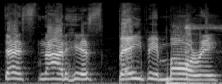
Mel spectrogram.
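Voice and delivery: slow, high, loud daytime-TV guest accusation; talk show guest. Retold or imitated. A girl in a clip yelling at Maury, slow, high and loud. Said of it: "She's like".

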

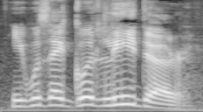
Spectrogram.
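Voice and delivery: high, hammed-up Russian accent. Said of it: "like, stereotypical Russian".

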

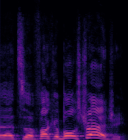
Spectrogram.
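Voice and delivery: normal talking voice

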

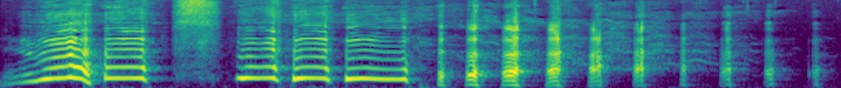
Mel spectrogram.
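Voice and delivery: loud high cackling laugh; big gleeful laugh. Real, not acted. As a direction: burst into a long triumphant cackle. Gloating about kid crying.

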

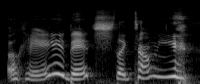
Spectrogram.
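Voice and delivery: drawn-out, high-pitched sassy mock demand; hammed-up demand. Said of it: "That's not really what I said".

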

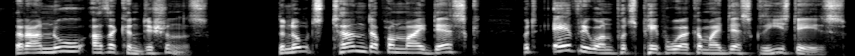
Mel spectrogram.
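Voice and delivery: precise official Dee. Acted. Official explains the mechanism to visitor, formal.

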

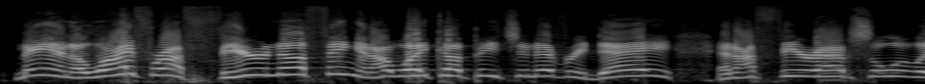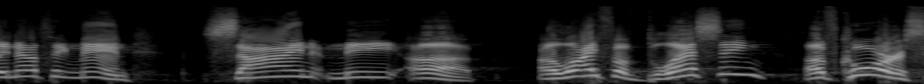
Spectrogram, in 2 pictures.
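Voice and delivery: loud, high, eager outburst; eager congregation member. Acted. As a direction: jump at the offer, full voice. Voices eager congregation signing up.

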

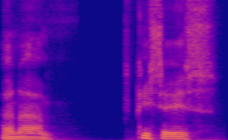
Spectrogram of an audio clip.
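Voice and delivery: ordinary talk, nothing marked

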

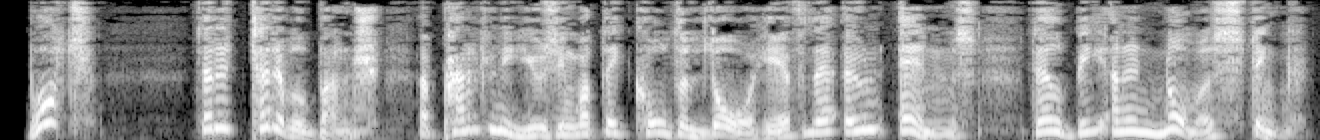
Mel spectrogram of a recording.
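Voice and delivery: very high-pitched, indignant lady; scandalised wife. Acted. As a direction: protest the plan in alarm. Sybil alarmed at husband's plan.

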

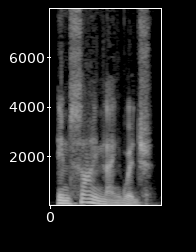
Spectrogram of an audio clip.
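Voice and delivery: plain reading voice

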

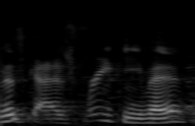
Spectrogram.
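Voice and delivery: hushed, sceptical aside under the breath; muttered thought. Retold or imitated. Listeners privately doubting the preacher, muttered softly. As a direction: drop it very soft, like a private thought.

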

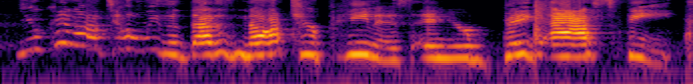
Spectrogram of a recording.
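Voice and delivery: high, loud replayed outrage; indignant retold confrontation. Girlfriend rejecting boyfriend's denial of the tape, indignant.

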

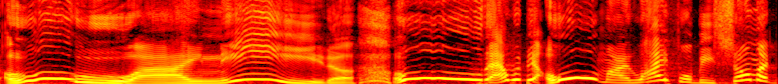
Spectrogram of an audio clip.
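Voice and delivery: very high, breaking gasping want; mock swooning desire. Preacher mocks shoppers swooning over their wish list, very high. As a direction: gush like you'd die without it. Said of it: "but we're like".

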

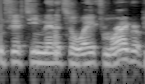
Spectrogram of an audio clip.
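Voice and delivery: ordinary delivery

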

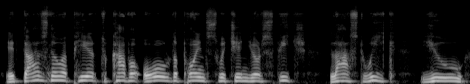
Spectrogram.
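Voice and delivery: measured general, pitch held up. A narrator's reading. General examining the document for his prince, measured and formal. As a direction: weigh each clause as a formal military man.

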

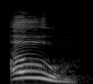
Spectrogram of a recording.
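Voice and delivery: Oh drawn out high and loud, full of longing. Shown as a demonstration. Preacher showing the congregation a longing Oh. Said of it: "but the first word is".

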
